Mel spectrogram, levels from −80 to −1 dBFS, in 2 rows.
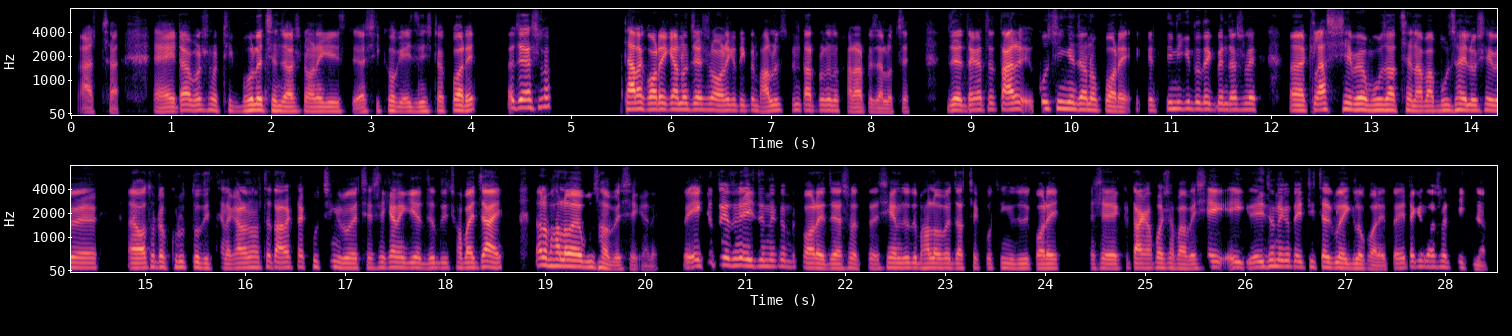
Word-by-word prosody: আচ্ছা। - - -6 0.4
আ - - -3
এটা 150 +6 +1
অবশ্য 155 +1 -2 0.2
ঠিক 140 -3 -9
বলেছেন, 150 -1 +5
যে - - +4
আসলে 125 +1 -6
অনেকেই 120 0 +1
সে 125 - -21
আ - - -9
শিক্ষক 130 +1 -4
এই - - -3
জিনিসটা 125 +1 -3
করে। 145 0 +5 0.5
যে - - +8
আসলো 240 +4 -4 0.8
তারা 175 +1 +9
করে 175 +1 +6
কেনো 175 0 +5
যে - - +3
আসলে 160 -1 -2
অনেকে 150 +1 +1
দেখবেন 145 0 -5
ভালো 140 +4 +1
স্টুডেন্ট 155 +1 -11
তারপর 150 0 -1
কিন্তু 140 -2 -2
খারাপ 115 0 0
রেজাল্ট 105 -2 -4
হচ্ছে। 110 - -10 0.4
যে 160 - +4
দেখা 155 +1 +3
যাচ্ছে 170 +2 -5
তার 170 +1 +9 0.2
কোচিং 190 +1 -1
এ - - +3
যেন 165 -1 +3 0.2
পড়ে। 125 -2 +3 0.4
তিনি 185 0 -1
কিন্তু 190 -1 -3
দেখবেন 170 -1 -1
যে - - +2
আসলে 170 0 0 0.4
আ - - +5 0.2
ক্লাস 165 0 +4
সেভাবে 165 -3 +5
বুঝাচ্ছে 155 0 +1
না - - +3
বা - - +3
বুঝাইলেও 150 0 +2
সেভাবে 145 -2 +2 0.4
আ - - +4
অতটা 155 +2 -2
গুরুত্ব 155 -1 -6
দিচ্ছে 130 +1 -9
না। - - -1
কারণ 135 +1 +2
হচ্ছে 145 +3 -6
তার 140 - +4
একটা 155 +2 -3
কোচিং 160 0 -9
রয়েছে। 135 0 -2
সেখানে 145 0 +1
গিয়ে 140 -1 +2
যদি, 135 0 -5
সবাই 140 +1 +3
যায় 150 -4 +8 0.3
তাহলে 210 0 +2
ভালোভাবে 180 -2 +7
বুঝাবে 125 -9 -2
সেখানে। 90 -4 -12 0.3
তো - - -15
এক্ষেত্রে 215 +5 -3
এজন্য 200 +1 +1
এইজন্য 175 -1 -3
কিন্তু 160 -2 -8
করে 130 -1 +4
যে - - +2
আসলে 130 +1 -5 0.3
সেখানে 135 -1 0
যদি 140 0 -3
ভালোভাবে 130 0 0
যাচ্ছে 130 +2 -4
কোচিং 130 +1 -11
যদি 125 +1 -3
করে, 125 +1 +3 0.5
সে 130 - -1
একটু 125 +2 -19
টাকা-পয়সা 130 +1 0
পাবে। 120 0 -1
সে 160 - 0 0.2
এই 145 - +1 0.2
এইজন্যই 175 +3 0
কিন্তু 165 -2 -3
এই 145 - -14
টিচার 150 -1 +1
গুলো 140 -1 +3
এগুলো 125 -1 -1
করে। 95 -2 -2
তো - - -11
এটা 160 - -2
কিন্তু 165 -1 -4
আসলে 155 -1 -5
ঠিক 140 -3 -8
না। 95 - -3
145 Hz, 225 wpm, -25 LUFS, 130-165 Hz, 0.8 s, তারা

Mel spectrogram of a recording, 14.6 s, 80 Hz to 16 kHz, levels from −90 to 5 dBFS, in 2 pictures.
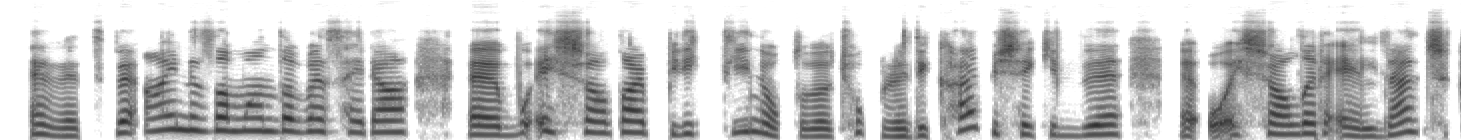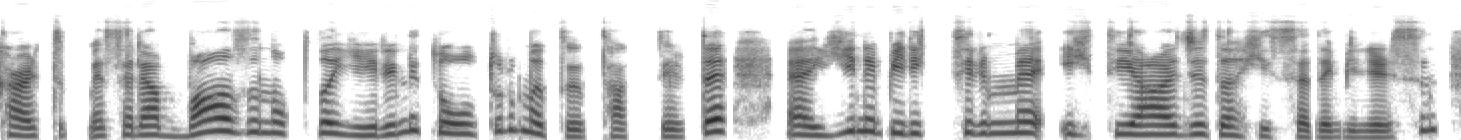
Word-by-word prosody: Evet 200 -6 -1 0.2
ve 280 - +5
aynı 345 0 +1
zamanda, 325 -1 +2
mesela, 290 -1 +1 0.3
eee, 225 -1 +9
bu - - -3
eşyalar 285 -1 +4
biriktiği 255 +5 -3
noktada 190 -6 -1
çok 280 +9 -7
radikal 205 - 0
bir 270 - 0
şekilde, 230 0 +2 0.3
eee, - - +2
o 485 +2 +2
eşyaları 255 +1 +3
elden 215 +8 +1
çıkartıp, 205 -3 +1
mesela, 225 +3 -1
bazı 290 +9 +1
noktada 275 0 -3
yerini 230 +6 -3
doldurmadığı 255 - -3
takdirde, 185 - 0 0.3
eee, 230 0 +4
yine 310 +10 -1
biriktirme 265 0 0
ihtiyacı 235 0 0
da 225 - 0
hissedebilirsin. 165 - -4
245 Hz, 125 wpm, -22 LUFS, 210-290 Hz, 0.3 s, eee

